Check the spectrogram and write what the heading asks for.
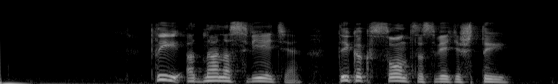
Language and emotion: Russian, positive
